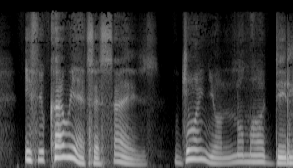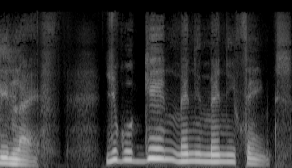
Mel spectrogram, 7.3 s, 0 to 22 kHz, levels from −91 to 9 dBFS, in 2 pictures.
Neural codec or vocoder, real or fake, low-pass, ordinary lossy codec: autoencoder, 48 kHz, 32 numbers a frame, DAC-VAE, trained on Japanese speech; fake; 19.8 kHz; MP3, 64 kbps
